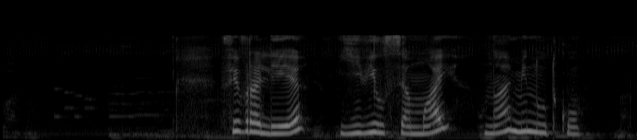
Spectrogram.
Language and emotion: Russian, neutral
